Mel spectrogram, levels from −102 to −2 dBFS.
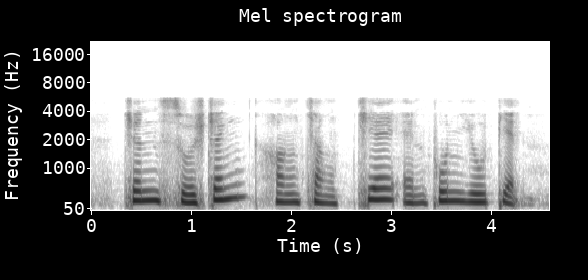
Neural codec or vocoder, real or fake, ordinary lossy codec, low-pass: vocoder, 44.1 kHz, 128 mel bands every 256 samples, BigVGAN v2; fake; AAC, 32 kbps; 5.4 kHz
